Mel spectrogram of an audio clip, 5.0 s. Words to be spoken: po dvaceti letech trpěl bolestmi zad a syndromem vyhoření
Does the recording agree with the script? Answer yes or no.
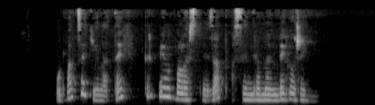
yes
